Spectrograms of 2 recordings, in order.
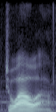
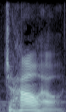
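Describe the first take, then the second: First: Chihuahua said chi-wah-wah, soft and quick; corrected name. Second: Chihuahua sounded out as chi-how-how, with a hard ch; stumbling over chihuahua, saying it chi-how-how; tripping on the name. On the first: Preacher correcting himself, saying chihuahua as chi-wah-wah. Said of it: "Ch-, chihuahua". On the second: Preacher fumbling the dog's name, saying chihuahua as chi-how-how. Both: Shown as a demonstration.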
